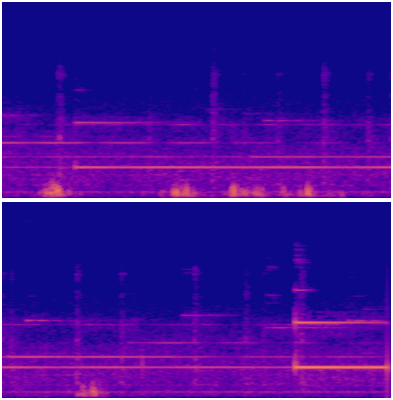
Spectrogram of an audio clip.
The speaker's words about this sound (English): And there's a gentle wind blowing, so you can hear the wind chimes very gently, which is nice.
